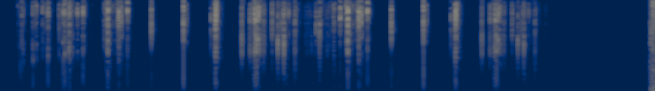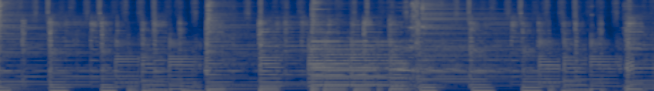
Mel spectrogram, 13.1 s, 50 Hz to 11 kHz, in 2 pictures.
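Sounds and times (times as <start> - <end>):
squirrels cracking nuts: 0.2 - 5.5
acoustic guitar music: 6.5 - 13.0.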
